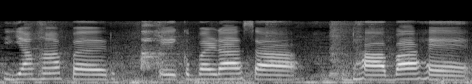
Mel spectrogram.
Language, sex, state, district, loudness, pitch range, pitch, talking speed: Hindi, female, Haryana, Rohtak, -13 LUFS, 215-245 Hz, 230 Hz, 90 wpm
